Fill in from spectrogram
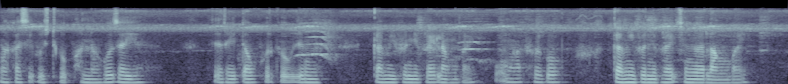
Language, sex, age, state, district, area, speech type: Bodo, male, 30-45, Assam, Chirang, rural, spontaneous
